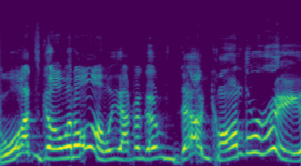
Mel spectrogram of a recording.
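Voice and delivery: very high, loud, slow, drawn-out flustered cry. Retelling a cartoon scene and quoting a character: Don Knotts voice. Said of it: "this is where the Don Knotts voice comes in".

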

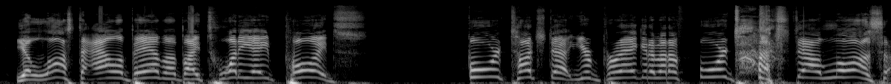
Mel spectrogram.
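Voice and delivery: high, slow, loud incredulous shout.

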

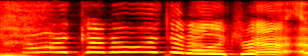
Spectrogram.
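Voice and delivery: high squeal of delight.

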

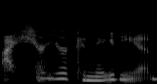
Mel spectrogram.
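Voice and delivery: barely voiced, breathy, hushed confiding whisper. Retelling what an instructor said at class: imitating a whisper. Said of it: "she whispers".

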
